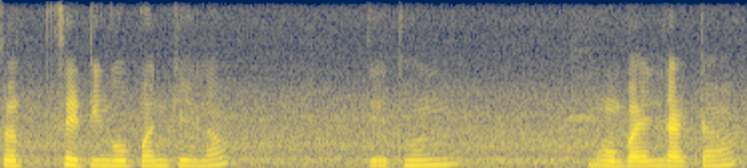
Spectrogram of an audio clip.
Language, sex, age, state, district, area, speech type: Marathi, female, 18-30, Maharashtra, Satara, rural, spontaneous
